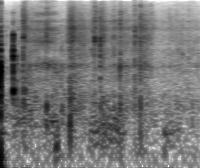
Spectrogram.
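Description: Footsteps and the rustle and snap of leaves and twigs as someone pushes through undergrowth: a run of irregular crackles.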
